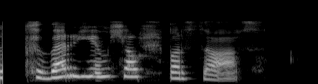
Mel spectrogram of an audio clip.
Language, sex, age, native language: Icelandic, male, 7, Icelandic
